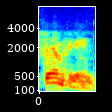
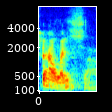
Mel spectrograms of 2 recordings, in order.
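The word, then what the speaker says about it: Samhain: Celtic regions it was called um sa it spelled like Sam ha but it's pronounced sin s and that was the night it was thought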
